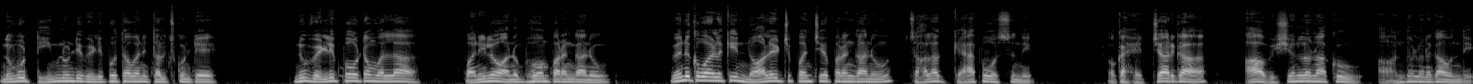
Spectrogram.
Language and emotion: Telugu, fearful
